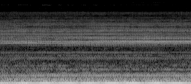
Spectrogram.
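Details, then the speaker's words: Refrigerator that was blowing warm air, after the relay fix: a steady, even low hum as the compressor and cooling fans kick in and run smoothly with no clicks or rattles; the relay was the fix. "So you hear the compressor kicked in, and cooling fans is also kicked in."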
